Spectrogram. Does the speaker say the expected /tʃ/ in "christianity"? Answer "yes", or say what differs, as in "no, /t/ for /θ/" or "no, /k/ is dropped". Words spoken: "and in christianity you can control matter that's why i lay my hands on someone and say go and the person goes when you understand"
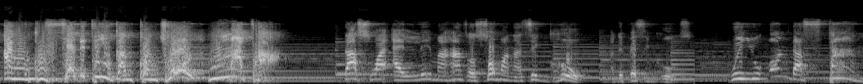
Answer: no, /tʃ/ is dropped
